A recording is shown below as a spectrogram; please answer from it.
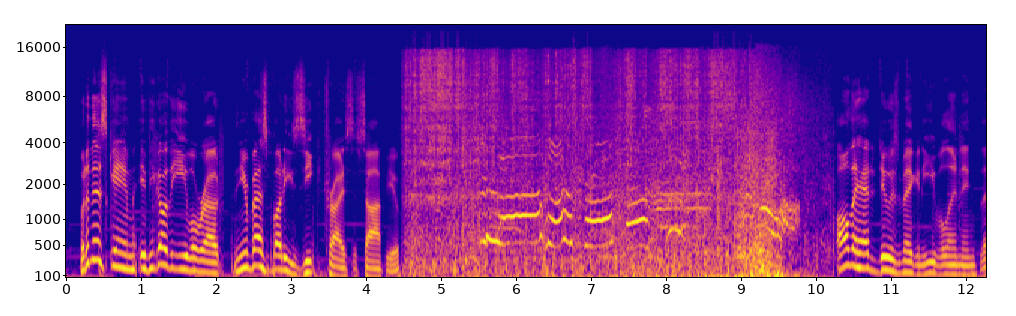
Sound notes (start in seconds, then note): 4.4 electricity crackles; 5.5 companion whimpers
